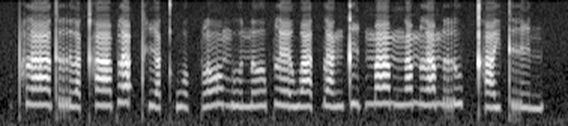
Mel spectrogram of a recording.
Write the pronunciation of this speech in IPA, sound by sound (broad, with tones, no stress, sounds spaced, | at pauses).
pʰ l aː˧ t r ɯ˩˦ a̯ kʰ aː˦˥ p l a˥˩ ʔ tʰ i˩˦ a̯ kʰ w o˨˩ k̚ p l ɔː˥˩ m uː˧ n ɤː˦˥ p l ɛː˧ w aː˦˥ t̚ l a˦˥ ŋ t i˥˩ ʔ m aː˥˩ m ŋ a˥˩ m l a˥˩ m r uː˥˩ p̚ kʰ a˦˥ j t r i˧ n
